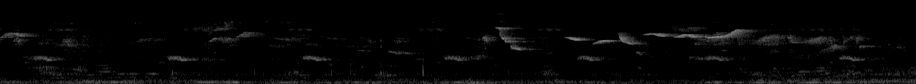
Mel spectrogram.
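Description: Small birds chirping and calling, many short, quick chirps, busiest and loudest from about five to seven and a half seconds in.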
